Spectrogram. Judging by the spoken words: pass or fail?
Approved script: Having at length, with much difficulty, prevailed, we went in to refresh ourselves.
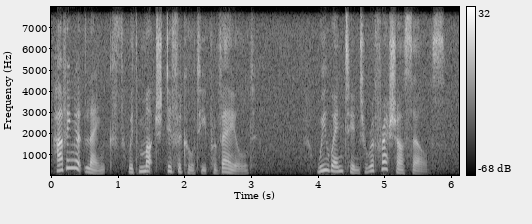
pass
